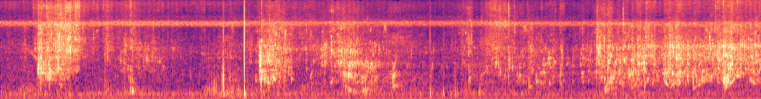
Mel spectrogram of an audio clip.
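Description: Shallow swamp water splashing and sloshing in irregular bursts as a person wades through it and sweeps a dip net through submerged grass and leaf litter. A couple of sharp clicks come about two seconds in, and the splashing grows busier near the end as hands scoop through the water.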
